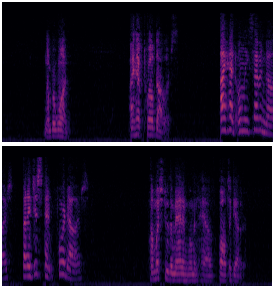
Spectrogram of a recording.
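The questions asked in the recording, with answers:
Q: How much do the man and woman have altogether?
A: $15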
